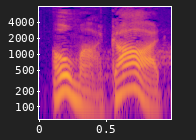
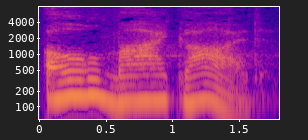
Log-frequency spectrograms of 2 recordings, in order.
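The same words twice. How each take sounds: First: It sounds like an exclamation of disbelief. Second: It sounds like a reverent address to God.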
